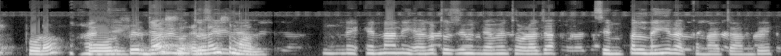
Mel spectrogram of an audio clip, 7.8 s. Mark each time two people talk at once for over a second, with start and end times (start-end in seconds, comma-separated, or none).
none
